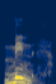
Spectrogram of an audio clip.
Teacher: अब इस मिन में ये जो नून आप देख रहे हैं ना, इस नून के वक्त क्या हो रहा है? हल्की सी नाक से आवाज निकलती है। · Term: गुन्ना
